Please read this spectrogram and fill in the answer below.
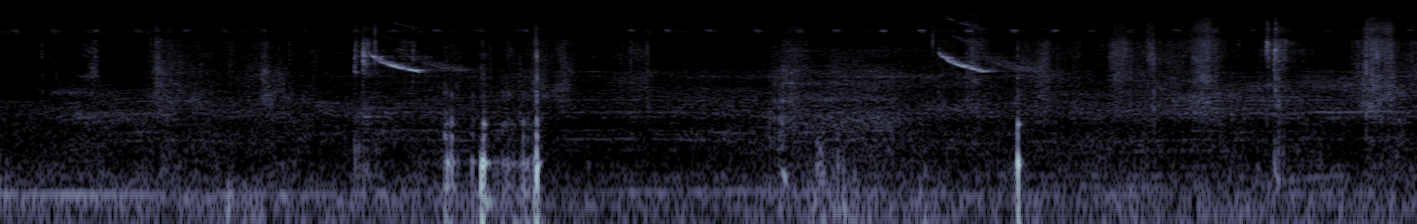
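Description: Tomato leaves and stems rustling as cherry tomatoes are picked by hand from a caged plant, with a few sharp knocks, the loudest about three and a half to four seconds in. A short high chirp falling in pitch sounds twice, about four seconds apart, over a steady low hum.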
